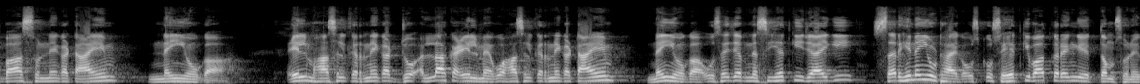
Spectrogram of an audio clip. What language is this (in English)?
Urdu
